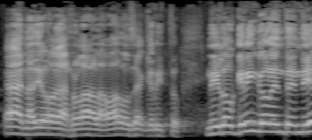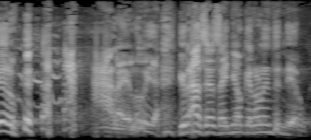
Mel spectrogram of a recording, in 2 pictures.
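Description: An older Puerto Rican pastor preaching in church with a notably high voice. He swings from joking asides to emphatic points. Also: huge pitch swings, fairly quick, vocal fry. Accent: Puerto Rican Spanish. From Puerto Rico. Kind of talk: sermon. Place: church with congregation.

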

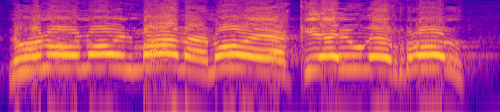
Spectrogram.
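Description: A man voicing an earnest young churchgoer in love who prays loudly for a sign and protests when it goes wrong. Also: extremely high pitch, unhurried, creaky, faint music behind, full character voice. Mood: alarmed. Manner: earnest pleading prayer, loud protest.

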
